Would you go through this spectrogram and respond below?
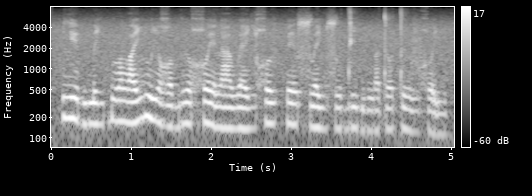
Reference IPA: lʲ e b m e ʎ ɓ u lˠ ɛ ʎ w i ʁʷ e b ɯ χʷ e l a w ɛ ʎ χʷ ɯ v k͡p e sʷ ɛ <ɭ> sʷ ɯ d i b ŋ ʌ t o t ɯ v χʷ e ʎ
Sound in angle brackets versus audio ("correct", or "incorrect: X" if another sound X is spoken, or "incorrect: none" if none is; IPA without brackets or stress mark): incorrect: ʎ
